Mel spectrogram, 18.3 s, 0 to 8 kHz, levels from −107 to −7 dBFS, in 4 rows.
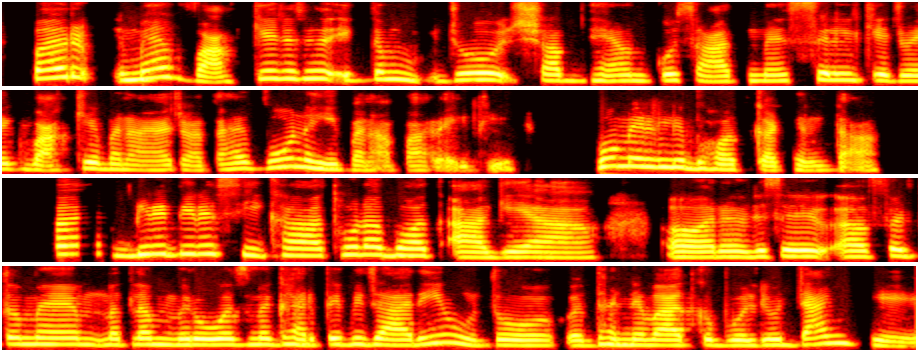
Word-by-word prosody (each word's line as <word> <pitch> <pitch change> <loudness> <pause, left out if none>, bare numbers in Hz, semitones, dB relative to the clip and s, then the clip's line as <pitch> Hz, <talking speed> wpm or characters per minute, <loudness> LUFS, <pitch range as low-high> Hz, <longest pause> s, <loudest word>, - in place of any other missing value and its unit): पर 320 +4 +3 0.2
मैं 265 +8 +4 0.2
वाक्य 185 +10 -1
जैसे 275 0 +1
एकदम 235 +3 -1 0.2
जो 235 +1 +4 0.2
शब्द 210 -2 -3
हैं, 200 -1 -2
उनको 205 +1 0
साथ 185 -4 -3
में 205 0 -2
सिल 230 +1 +1
के 210 - +3
जो 195 0 -2
एक 190 0 -3
वाक्य 175 +5 0
बनाया 170 -4 -5
जाता 170 +2 -8
है, 205 - -2
वो 235 +6 -2
नहीं 230 -9 +2
बना 160 -1 -6
पा 155 - -7
रही - - -7
थी। - - -8 0.4
वो 280 - +3
मेरे 290 -2 +2
लिए 260 - +4
बहुत 180 -4 -1
कठिन 150 0 -4
था। - - -7 0.5
पर 295 - +4 0.3
धीरे-धीरे 300 +1 +3
सीखा, 250 -4 -1
थोड़ा-बहुत 260 -3 +2
आ 185 0 +2
गया 185 0 -1 0.6
और 195 +1 +3
जैसे 215 +1 +5 0.2
अ, 205 0 +2
फिर 230 -2 +3
तो 230 -1 +1
मैं 220 -1 +1
मतलब 210 0 0
रोज़ 205 0 +5
मैं 210 -1 +2
घर 200 -2 -1
पे 215 - +5
भी 220 +1 -1
जा 195 -2 +2
रही 215 +6 -1
हूँ 260 -8 -1
तो 180 -1 +1
अ, - - +2
धन्यवाद 190 -1 +1
को 195 - 0
बोल 180 - +3
रही 190 - -2
हूँ 195 0 +3
डाँके! 210 - -2
210 Hz, 195 wpm, -23 LUFS, 190-240 Hz, 0.6 s, जैसे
